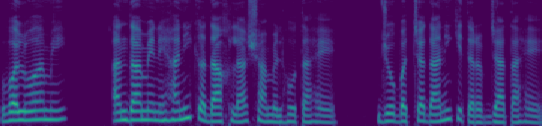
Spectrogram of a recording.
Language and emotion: Urdu, neutral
